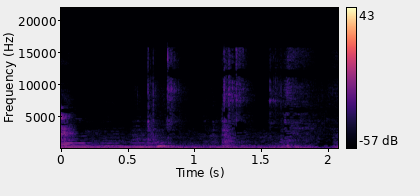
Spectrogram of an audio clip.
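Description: A brief hummed "mm" from a girl, then faint, soft rustles and light clicks as she handles a small gift box.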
